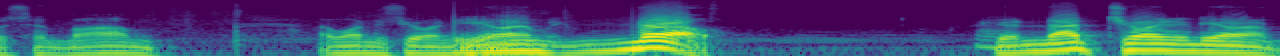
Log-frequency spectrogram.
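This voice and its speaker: The speaker has a New York accent and very wide pitch swings at a moderate pace. Music plays in the background. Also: man, fairly low pitch for a man. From Sleepy Hollow and Tarrytown, New York. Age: 80s+. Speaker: centenarian local resident. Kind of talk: interview answer.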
